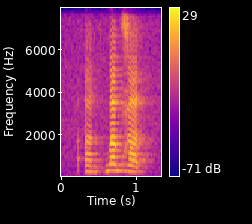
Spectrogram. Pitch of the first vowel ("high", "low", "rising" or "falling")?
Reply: low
